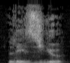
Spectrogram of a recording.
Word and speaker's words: les yeux: and then the plural, les yeux. Okay, you make this liaison between the two. Les yeux. Okay, final X not pronounced.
